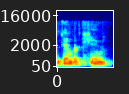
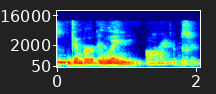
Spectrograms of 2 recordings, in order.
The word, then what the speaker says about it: Gamberling: a name change because it says Gamber King, and it needs to be Gamberling. And what's the name change? I heard people already. It's Gamberling. RLIN. That's how it's spelled.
